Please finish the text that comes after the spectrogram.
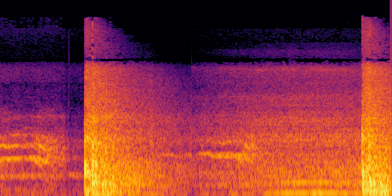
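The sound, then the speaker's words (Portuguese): Two loud, sharp gunshots about two seconds apart, each a sudden cracking bang that rings out and slowly fades, with faint murmuring voices in between; recorded by a resident of Guarapuava, Brazil, during a gang's attack on a cash-transport company. “Foi lá, tiro.”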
